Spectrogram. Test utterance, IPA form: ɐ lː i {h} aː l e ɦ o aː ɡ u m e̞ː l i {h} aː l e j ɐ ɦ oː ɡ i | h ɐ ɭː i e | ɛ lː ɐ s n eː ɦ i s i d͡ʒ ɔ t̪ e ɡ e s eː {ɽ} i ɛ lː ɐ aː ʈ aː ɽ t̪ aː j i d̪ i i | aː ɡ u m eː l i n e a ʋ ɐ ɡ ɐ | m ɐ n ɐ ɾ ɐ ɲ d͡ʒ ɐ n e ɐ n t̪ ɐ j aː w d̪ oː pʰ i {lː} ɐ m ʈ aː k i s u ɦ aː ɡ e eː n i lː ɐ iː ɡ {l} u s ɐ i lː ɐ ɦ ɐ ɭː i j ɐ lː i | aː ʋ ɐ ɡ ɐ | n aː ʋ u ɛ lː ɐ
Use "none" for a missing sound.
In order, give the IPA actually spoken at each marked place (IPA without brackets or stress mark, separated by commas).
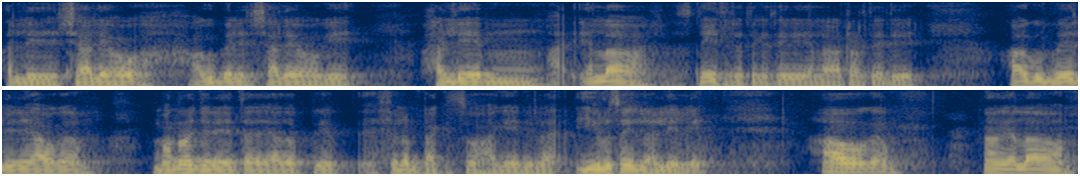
ʃ, ʃ, ɾ, l, l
